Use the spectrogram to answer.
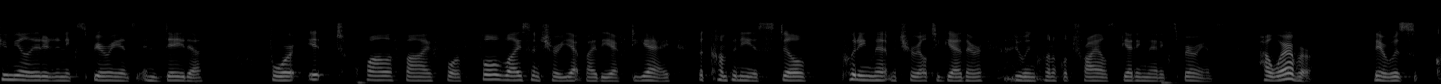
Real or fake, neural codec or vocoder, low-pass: real; none; 7.2 kHz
